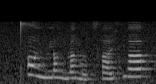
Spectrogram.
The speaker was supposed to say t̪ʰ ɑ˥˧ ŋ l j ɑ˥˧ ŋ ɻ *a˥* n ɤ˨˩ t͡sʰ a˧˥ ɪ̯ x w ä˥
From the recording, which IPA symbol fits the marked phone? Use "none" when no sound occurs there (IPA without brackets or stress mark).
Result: a˥˩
